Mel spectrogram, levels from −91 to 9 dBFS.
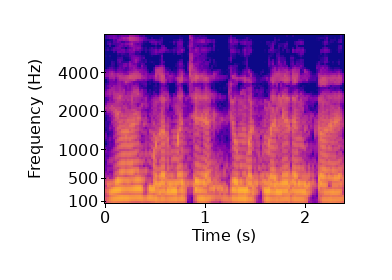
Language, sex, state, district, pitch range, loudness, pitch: Hindi, male, Bihar, Saran, 135-145 Hz, -13 LUFS, 140 Hz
